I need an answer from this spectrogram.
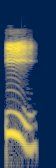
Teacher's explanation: huruf Hamzah ketat bunyi hamzah dan padat daripada pangkal kerongkong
